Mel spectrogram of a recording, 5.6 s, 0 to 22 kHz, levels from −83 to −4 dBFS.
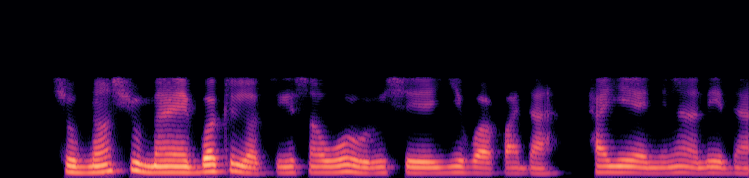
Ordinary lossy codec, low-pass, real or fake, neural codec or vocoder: none; 3.6 kHz; fake; codec, 24 kHz, 0.9 kbps, WavTokenizer, large speech release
